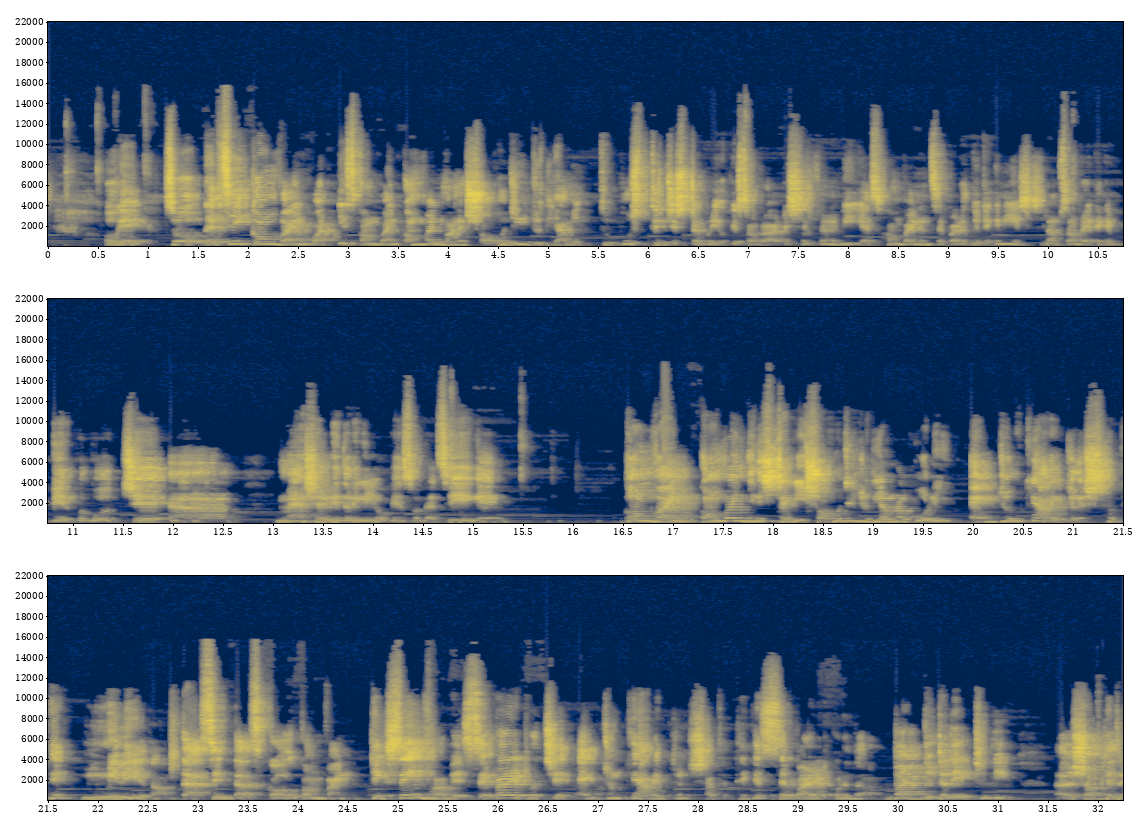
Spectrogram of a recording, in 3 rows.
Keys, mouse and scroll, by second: 0.7 alt+click, 6.9 click, 10.1 click, 14.7 click, 16.0 alt+middle click.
